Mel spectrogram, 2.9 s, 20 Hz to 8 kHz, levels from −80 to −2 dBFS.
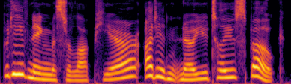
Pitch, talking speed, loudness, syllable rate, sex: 230 Hz, 245 wpm, -14 LUFS, 6.2 syllables/s, female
